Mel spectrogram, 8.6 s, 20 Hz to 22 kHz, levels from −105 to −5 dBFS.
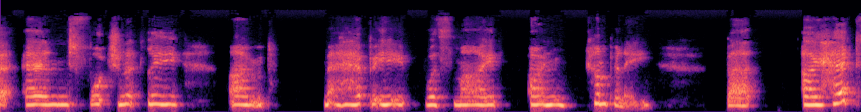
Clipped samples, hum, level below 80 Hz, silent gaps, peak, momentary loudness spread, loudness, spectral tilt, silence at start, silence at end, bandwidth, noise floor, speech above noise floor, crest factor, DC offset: under 0.1%; none; -66 dBFS; none; -8 dBFS; 11 LU; -24 LUFS; -3.5 dB/octave; 0 s; 0 s; 12 kHz; -57 dBFS; 34 dB; 16 dB; under 0.1%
